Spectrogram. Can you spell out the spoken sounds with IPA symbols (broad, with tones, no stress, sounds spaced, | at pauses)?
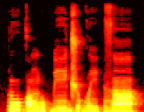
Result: ɾ uː˦ ɡ ɔ˨ ŋ u˨ ɓ iː˦ d͡ʒ ʊ˨ ɡʷ i˦ | z ã˦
